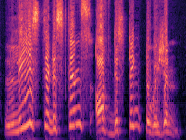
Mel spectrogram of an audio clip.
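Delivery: "least distance of distinct vision" spelled out very slowly, word by word; slow full form. Shown as a demonstration. Teacher slowly spells out the full form for students. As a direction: dictate the full form slowly, like writing it on the board. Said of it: "sir, what is एलडीडीवी?".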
